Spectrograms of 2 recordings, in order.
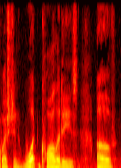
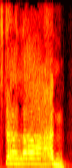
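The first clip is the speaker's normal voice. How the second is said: long, very high, shrill, drawn-out yell; 14 semitones higher, 8 dB louder than usual. Saying they'd love to yell a name, then giving a yelled name. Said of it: "I would love to yell that name".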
